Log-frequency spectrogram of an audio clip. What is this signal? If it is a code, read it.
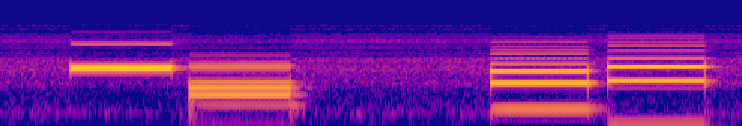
Aircraft SELCAL, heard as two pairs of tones, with room echo. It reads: MP-AD FL-GP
